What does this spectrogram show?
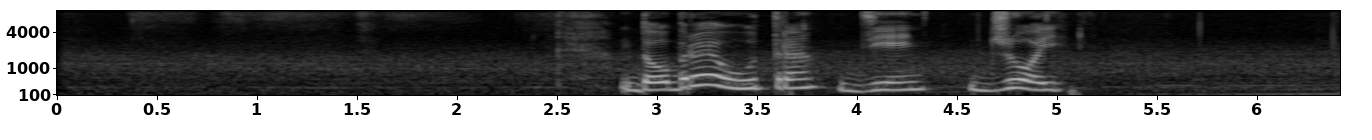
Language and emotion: Russian, positive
